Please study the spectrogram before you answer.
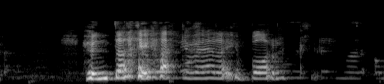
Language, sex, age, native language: Icelandic, other, 12, Icelandic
